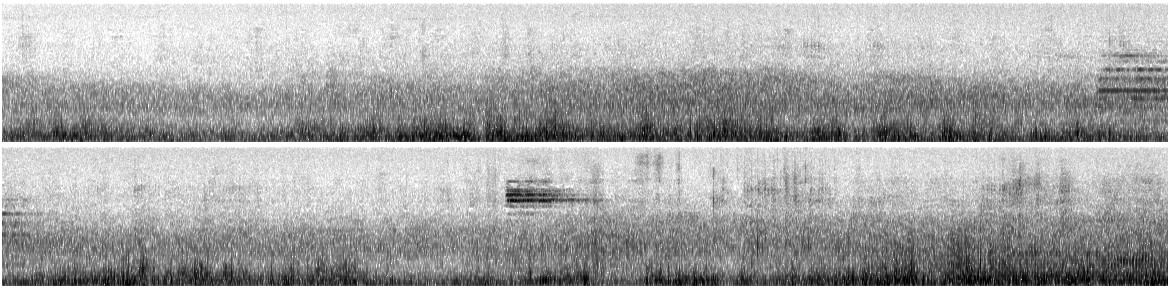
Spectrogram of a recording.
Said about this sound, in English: We're going to listen to the sounds of this bike ride.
